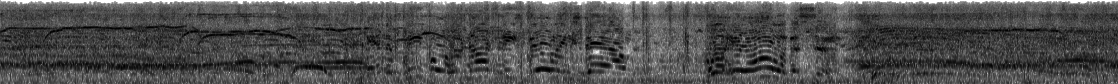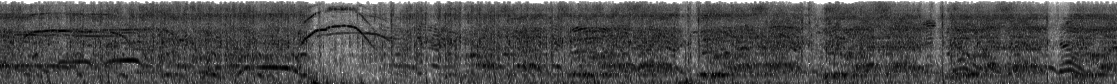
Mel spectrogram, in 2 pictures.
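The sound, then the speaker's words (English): A large crowd roars, cheers and chants in a continuous dense wall of shouting at a mass gathering, loud and unbroken throughout, with a brief shrill whistle cutting through near the middle. “that is the spirit. That is the spirit to me that you hear at a Trump rally.”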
